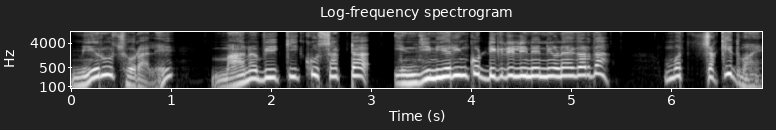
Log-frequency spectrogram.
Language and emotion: Nepali, surprised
